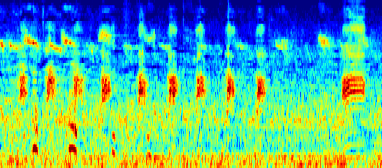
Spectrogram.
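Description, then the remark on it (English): A mother duck calling to her ducklings gives a steady run of short, evenly spaced quacks, about ten in quick succession, clear over a low background rumble. “They downloaded the sound of a mother duck calling to her ducklings.”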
